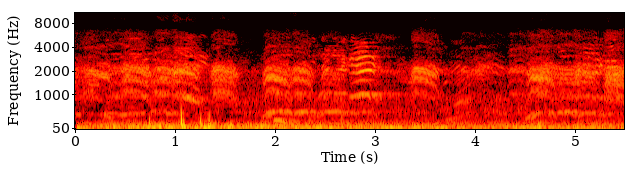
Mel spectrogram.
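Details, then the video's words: Crows calling in flight, giving hoarse, harsh caws in quick irregular series over a rough, noisy background with low rumble. "fIying crows || crow bird || original crow sound"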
